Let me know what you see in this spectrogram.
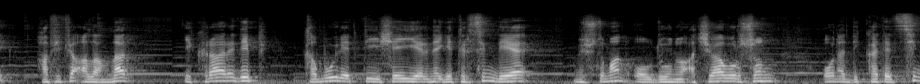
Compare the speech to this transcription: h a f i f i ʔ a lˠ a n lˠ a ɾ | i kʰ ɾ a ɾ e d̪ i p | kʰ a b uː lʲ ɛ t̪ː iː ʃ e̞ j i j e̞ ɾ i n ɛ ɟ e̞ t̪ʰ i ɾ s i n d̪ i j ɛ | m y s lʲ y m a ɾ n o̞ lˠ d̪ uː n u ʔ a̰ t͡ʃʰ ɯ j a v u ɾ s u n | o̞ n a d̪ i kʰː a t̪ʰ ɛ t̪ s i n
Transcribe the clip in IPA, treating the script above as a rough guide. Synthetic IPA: h a f i f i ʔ a lˠ a n lˠ a ɾ | i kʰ ɾ a ɾ e d̪ i p | kʰ a b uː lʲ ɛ t̪ː iː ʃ e̞ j i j e̞ ɾ i n ɛ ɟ e̞ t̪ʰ i ɾ s i n d̪ i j ɛ | m y s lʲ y m a n o̞ lˠ d̪ uː n u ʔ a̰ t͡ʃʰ ɯ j a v u ɾ s u n | o̞ n a d̪ i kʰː a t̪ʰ ɛ t̪ s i n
